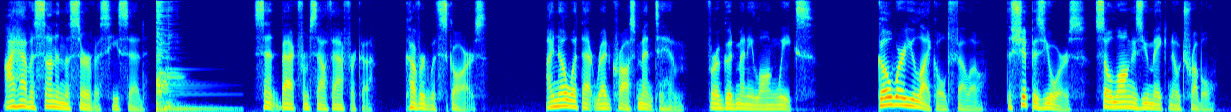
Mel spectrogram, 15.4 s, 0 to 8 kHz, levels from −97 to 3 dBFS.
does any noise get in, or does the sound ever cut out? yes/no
yes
